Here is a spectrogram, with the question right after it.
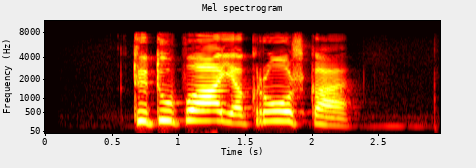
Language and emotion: Russian, angry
